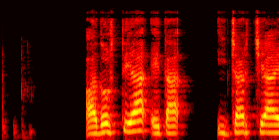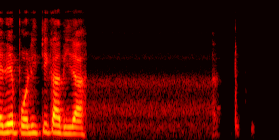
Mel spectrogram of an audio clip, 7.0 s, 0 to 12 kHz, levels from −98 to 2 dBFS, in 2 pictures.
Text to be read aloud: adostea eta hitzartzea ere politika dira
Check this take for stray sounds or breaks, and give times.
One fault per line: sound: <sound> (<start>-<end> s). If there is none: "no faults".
no faults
